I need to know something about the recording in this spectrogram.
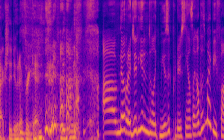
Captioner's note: laughs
